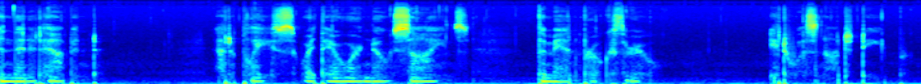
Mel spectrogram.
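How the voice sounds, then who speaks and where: A woman whispers at a very slow pace, with long, frequent pauses. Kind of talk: bedtime story reading. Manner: soft-spoken.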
